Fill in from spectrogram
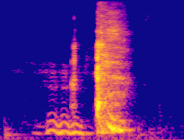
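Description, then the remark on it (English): A single sneeze from a person who is sick: a quick, voiced intake of breath builds up, then a sharp, loud, breathy burst that fades within about a third of a second. No talking. “Bless you.”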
